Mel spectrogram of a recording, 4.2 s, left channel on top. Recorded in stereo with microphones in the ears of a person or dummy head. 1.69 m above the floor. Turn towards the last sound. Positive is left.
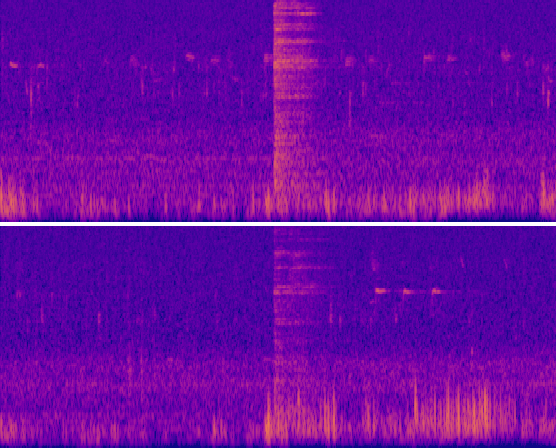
turn(degrees=50)  # may be behind; listen again after turning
